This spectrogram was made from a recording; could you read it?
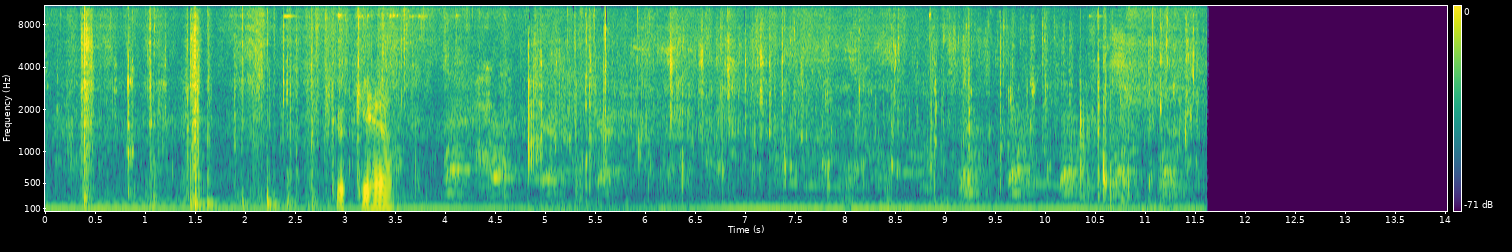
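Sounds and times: steady low hum: 0.0 - 11.6
dog whining and grunting: 3.7 - 11.6.

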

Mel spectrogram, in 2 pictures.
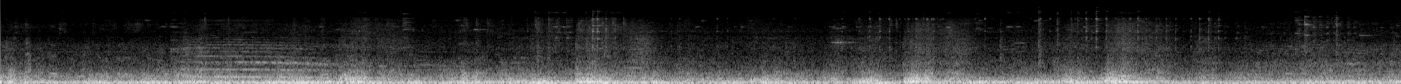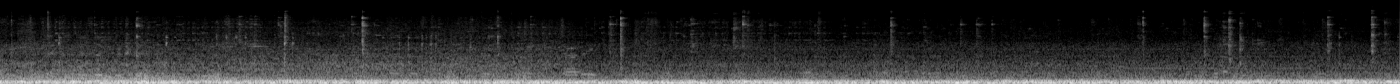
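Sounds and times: train wheels rumbling on track: 0.0 - 28.0.

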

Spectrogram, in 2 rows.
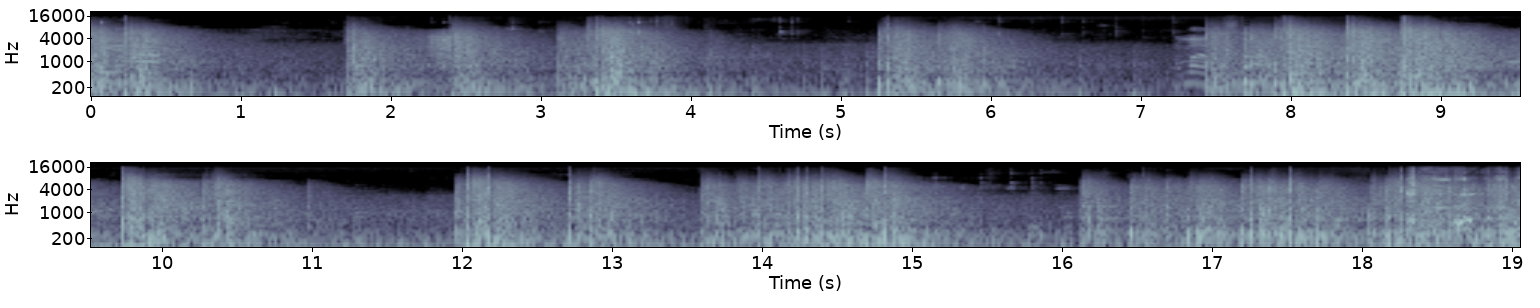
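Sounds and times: firework shells bursting: 0.0 - 11.0.

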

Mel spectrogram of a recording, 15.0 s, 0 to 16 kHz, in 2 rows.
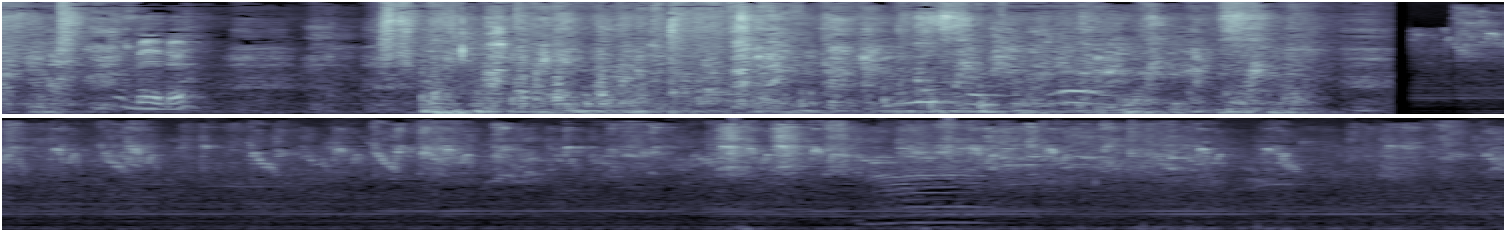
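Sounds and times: small birds chirping: 7.0 - 15.0.

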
